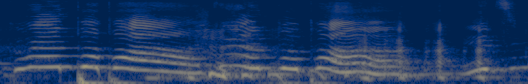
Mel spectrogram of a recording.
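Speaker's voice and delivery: high, put-on voice, the middle Grandpapa stretched slow; mock tearful robot reunion. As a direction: call out to grandpa like a long-lost grandchild. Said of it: "He's like".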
